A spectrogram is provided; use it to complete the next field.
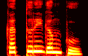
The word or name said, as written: ಕತ್ತುರಿಗಂಪು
